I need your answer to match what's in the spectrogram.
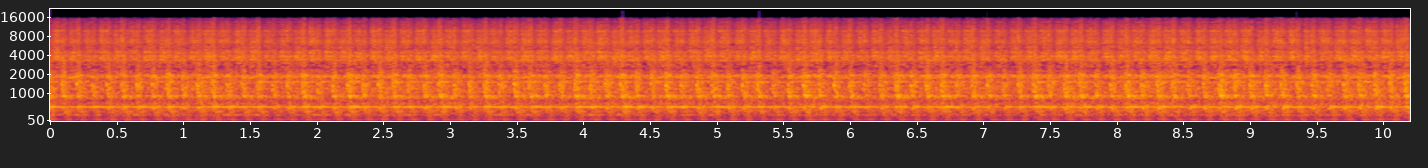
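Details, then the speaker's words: Freshly rebuilt 12-valve 5.9 Cummins diesel, first start attempt: steady starter churn pulsing about three times a second with no catch or firing; cranks but won't start, timing suspected though repeatedly checked, valves to be inspected next. "well it's not going to start so it's not going to start I have something something's wrong are you sure about your timing"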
